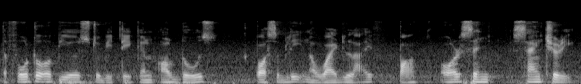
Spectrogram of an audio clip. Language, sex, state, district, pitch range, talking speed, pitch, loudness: English, male, Sikkim, Gangtok, 100-115 Hz, 145 wpm, 110 Hz, -19 LUFS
